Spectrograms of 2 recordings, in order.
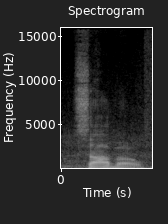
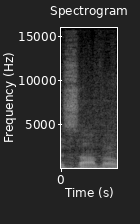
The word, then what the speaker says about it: Tsavo: special kind of power-ups Sabo not to Tsavo Tsavo whoa and they was gonna pronounce that wrong all right let's get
